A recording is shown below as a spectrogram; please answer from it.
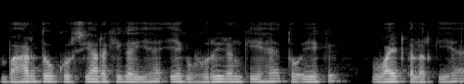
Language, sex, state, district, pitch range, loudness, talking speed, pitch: Hindi, male, Jharkhand, Deoghar, 120-130 Hz, -22 LUFS, 220 wpm, 125 Hz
